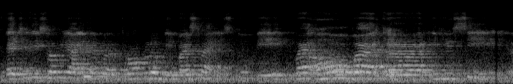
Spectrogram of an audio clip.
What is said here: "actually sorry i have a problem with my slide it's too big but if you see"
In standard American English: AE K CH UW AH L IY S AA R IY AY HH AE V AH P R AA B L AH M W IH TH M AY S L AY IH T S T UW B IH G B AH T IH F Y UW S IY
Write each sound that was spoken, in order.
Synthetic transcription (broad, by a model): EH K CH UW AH L IY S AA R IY AY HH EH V AH P R AA B L AH M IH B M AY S AY IH T S T UW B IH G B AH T IH F Y UW S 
